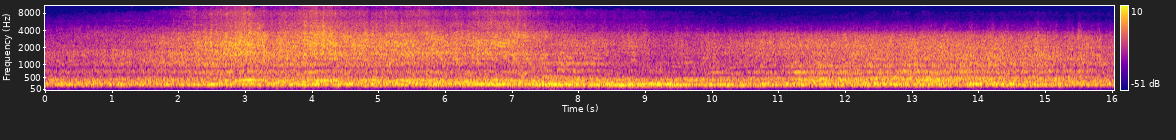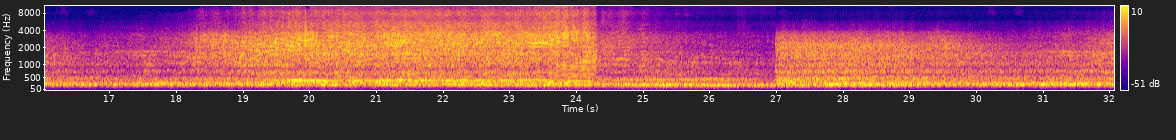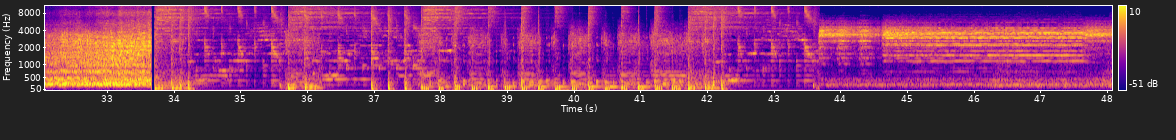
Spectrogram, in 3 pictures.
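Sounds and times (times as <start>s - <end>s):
motorcycle engines racing: 0.3s - 33.8s.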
